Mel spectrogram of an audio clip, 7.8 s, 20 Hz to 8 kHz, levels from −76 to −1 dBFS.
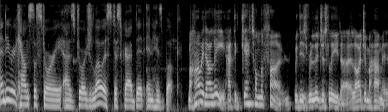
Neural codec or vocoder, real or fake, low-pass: none; real; 7.2 kHz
